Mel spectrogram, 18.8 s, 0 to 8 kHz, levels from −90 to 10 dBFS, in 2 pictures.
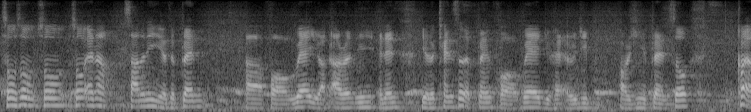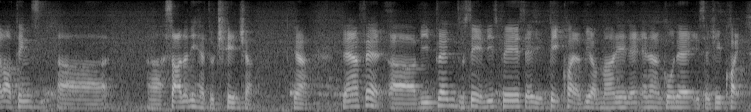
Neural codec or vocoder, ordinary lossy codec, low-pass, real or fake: none; none; none; real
